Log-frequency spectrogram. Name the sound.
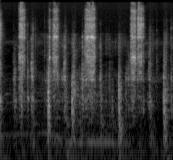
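wrench turning a bumper spacer nut on a truck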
